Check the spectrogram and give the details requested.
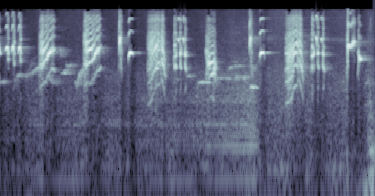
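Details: Collected prospect Oriental magpie-robin in vigorous full song packed with varied material, alternating harsh buzzy bursts with short piercing whistled notes and rising slurs, phrases coming about every half second.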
